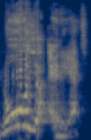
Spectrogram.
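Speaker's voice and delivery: angry guard shouting at the culprit; furious shout. Retold or imitated. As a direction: blast the insult. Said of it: "He's like".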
